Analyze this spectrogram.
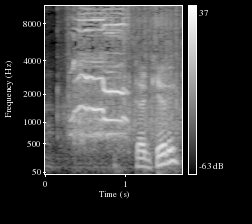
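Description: A single drawn-out, high-pitched cat meow, loud, followed right after by a short burst of lower human vocal sound.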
